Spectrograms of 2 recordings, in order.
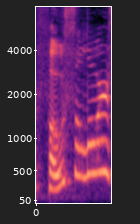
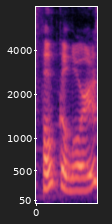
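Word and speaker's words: Focalors: failed to take action that's how you pronounce it falor I thought it was focalor for so long it's hard to believe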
